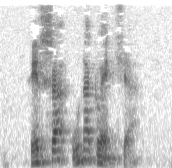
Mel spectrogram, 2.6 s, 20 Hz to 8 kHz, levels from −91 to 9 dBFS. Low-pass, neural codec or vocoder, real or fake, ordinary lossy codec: 7.2 kHz; none; real; MP3, 32 kbps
